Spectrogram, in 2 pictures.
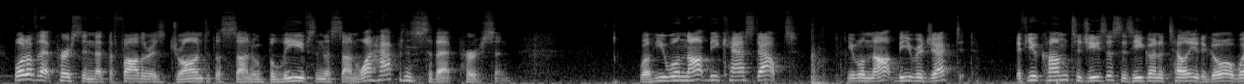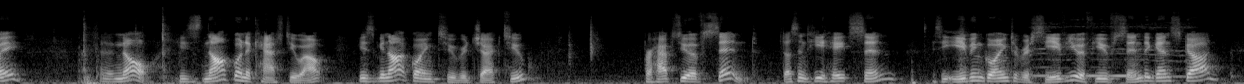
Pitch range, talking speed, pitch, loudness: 125-175 Hz, 200 wpm, 150 Hz, -22 LUFS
